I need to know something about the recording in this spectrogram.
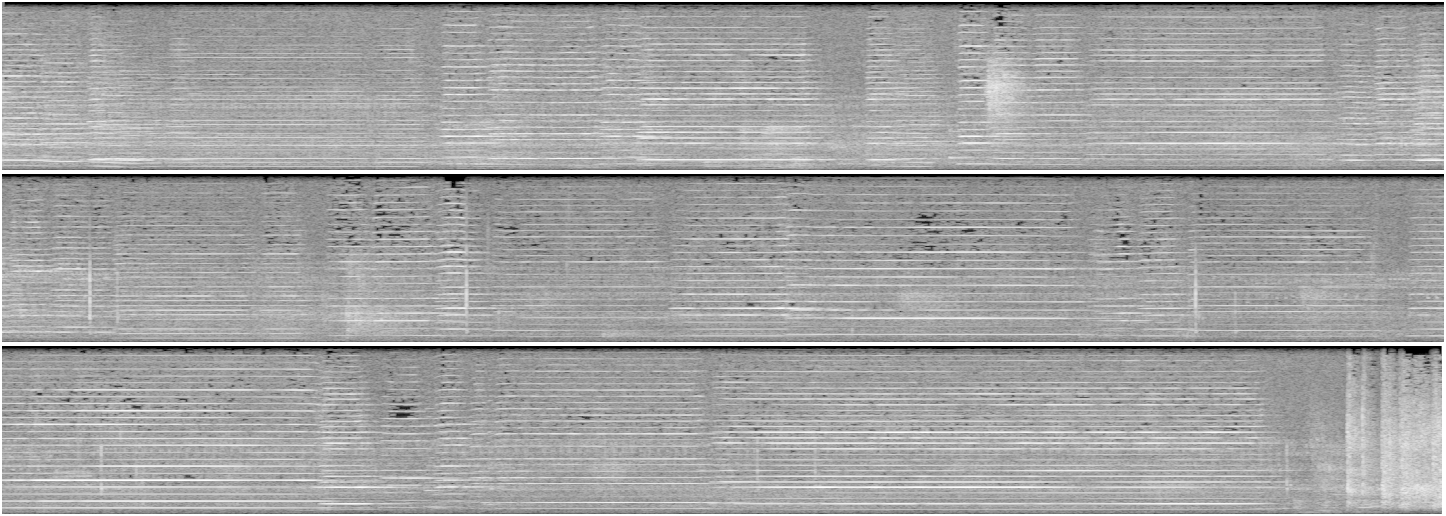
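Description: Harmonica played solo: a slow melody of long held notes, some sustained for one to three seconds.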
